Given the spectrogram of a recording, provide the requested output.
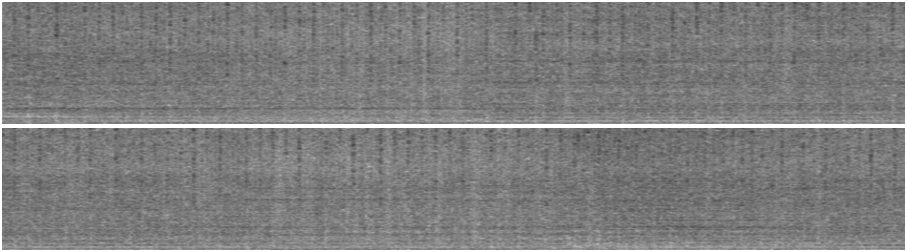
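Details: Mustang engine idling with a fast, light ticking over the engine note throughout; owner suspects lifter tick, persisting after thicker oil and Sea Foam treatment; cause unconfirmed.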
